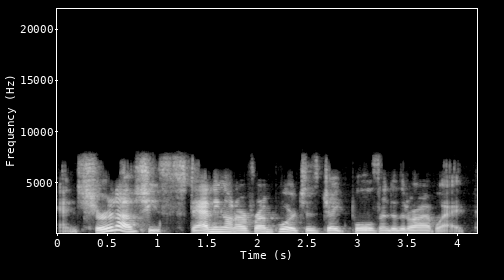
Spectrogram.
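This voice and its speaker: A woman narrating a first-person audiobook in an expressive, emotional way, voicing every character. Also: lowish voice, moderate pace, muffled recording.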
